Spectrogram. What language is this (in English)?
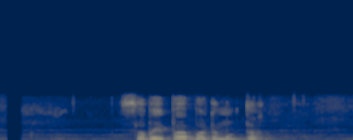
Nepali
